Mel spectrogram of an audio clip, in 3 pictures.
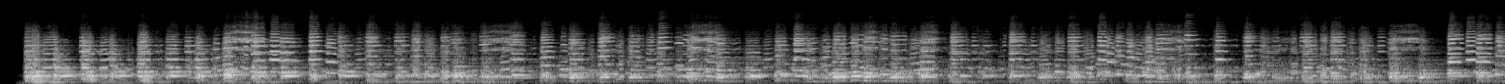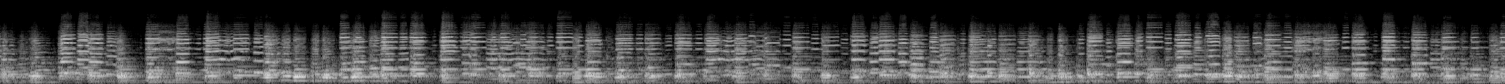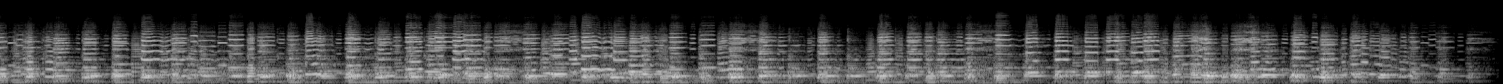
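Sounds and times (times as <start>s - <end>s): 
jazz band playing: 0.2s - 45.1s.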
